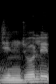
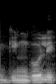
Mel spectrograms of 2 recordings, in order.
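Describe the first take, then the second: First: The name starts with a soft J sound. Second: The name starts with a hard G sound. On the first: The speaker calls it wrong. "ये जिंजोली नहीं है" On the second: The speaker calls it right. "ये ऊपर लिखा गिंगोली है"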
